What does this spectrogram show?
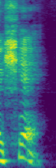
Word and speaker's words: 은혜: 하리스가 은혜라고 하는데 은혜. 이걸 은혜 이렇게 발음들을 많이 해요. 은혜. 아니 혜예요. 혜. 은혜. 찬송 부를 때도 은혜 이렇게 하는데 은혜. 혜. 희에 소리를 이렇게 정성 들여 공들여 내는 거예요.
